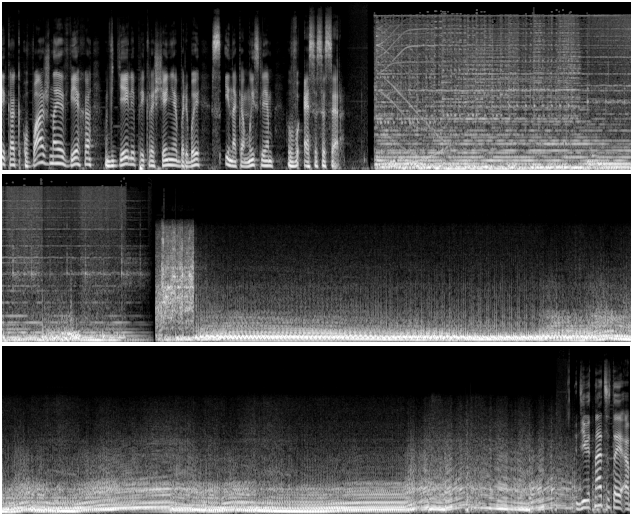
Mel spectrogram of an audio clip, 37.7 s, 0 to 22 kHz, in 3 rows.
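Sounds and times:
speech: 0:00.0 - 0:08.0, 0:37.1 - 0:37.7
Soviet VAZ-2101 Zhiguli sedan engine rumbling and revving: 0:07.5 - 0:36.8.

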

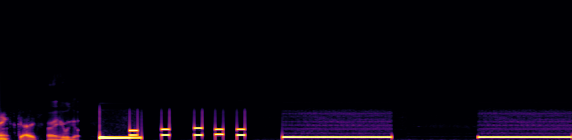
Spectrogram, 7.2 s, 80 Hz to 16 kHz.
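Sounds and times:
speech: 0:00.1 - 0:01.8
long steady telephone ringback tone: 0:03.5 - 0:04.9, 0:06.0 - 0:07.1.

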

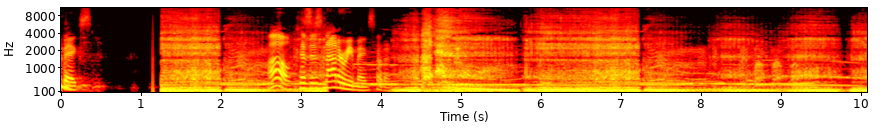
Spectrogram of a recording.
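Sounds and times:
speech: 0:00.0 - 0:00.5, 0:01.6 - 0:05.6
wolf giving rough sustained cries and growling: 0:01.2 - 0:10.0.

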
